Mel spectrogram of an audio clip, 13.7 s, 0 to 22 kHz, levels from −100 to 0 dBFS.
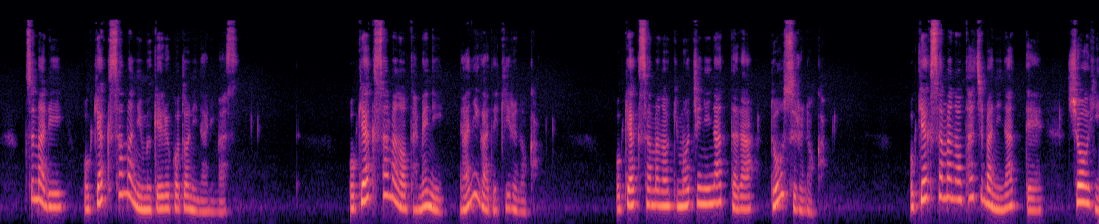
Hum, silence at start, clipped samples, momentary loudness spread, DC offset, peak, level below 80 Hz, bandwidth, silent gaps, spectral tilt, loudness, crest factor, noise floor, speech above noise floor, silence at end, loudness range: none; 0.35 s; under 0.1%; 15 LU; under 0.1%; -10 dBFS; -80 dBFS; 16 kHz; none; -5 dB/octave; -30 LUFS; 20 dB; -76 dBFS; 46 dB; 0 s; 3 LU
